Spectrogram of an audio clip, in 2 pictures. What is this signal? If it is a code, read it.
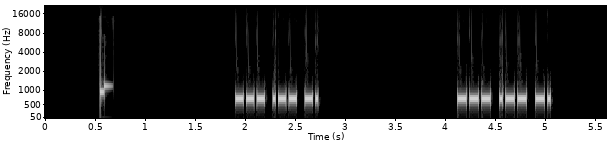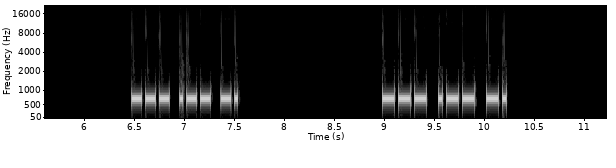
Morse code, heard as a keyed tone, about 40 wpm, 700 Hz. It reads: OWN OWN OWN OWN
